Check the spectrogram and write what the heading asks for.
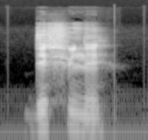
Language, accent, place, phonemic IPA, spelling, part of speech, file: French, France, Lyon, /de.fy.ne/, défuner, verb, LL-Q150 (fra)-défuner.wav
- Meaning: "to strip (a mast)"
